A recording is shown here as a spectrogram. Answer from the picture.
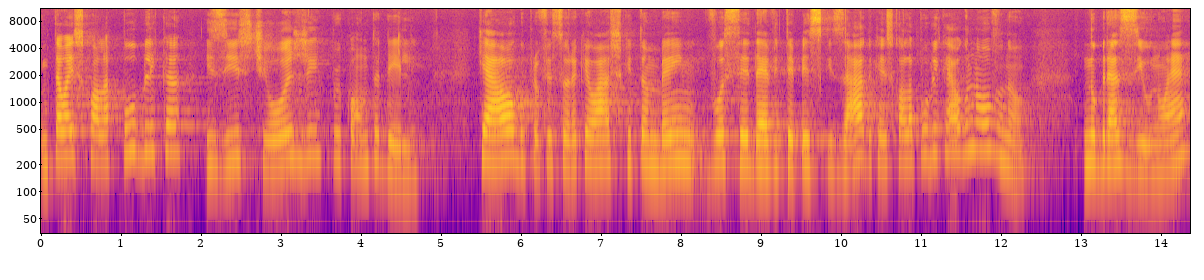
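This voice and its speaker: Through noticeable background noise, a woman talks at a fairly slow pace in a fairly high voice. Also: ordinary pitch variation. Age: 60s. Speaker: retired teacher. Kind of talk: panel discussion. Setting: livestream on social media.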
